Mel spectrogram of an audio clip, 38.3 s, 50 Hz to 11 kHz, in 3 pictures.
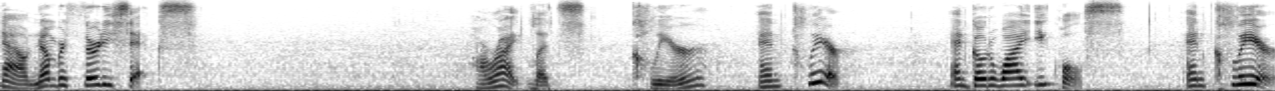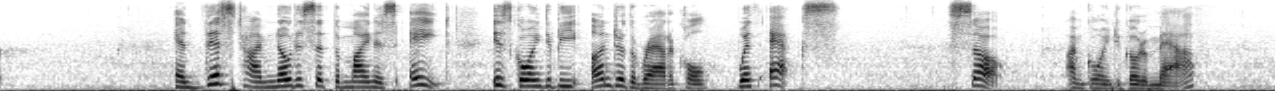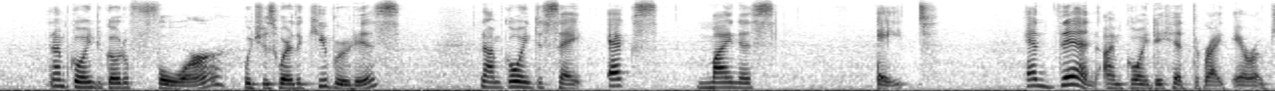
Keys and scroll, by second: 28.7 4, 31.3 x, 32.6 -, 34.2 8, 36.8 ).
